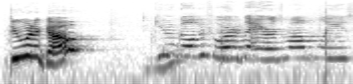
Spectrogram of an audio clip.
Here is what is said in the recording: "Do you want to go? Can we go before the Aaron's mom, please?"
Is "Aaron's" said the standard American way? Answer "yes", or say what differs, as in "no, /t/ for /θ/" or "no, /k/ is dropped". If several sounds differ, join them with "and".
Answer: no, /n/ is dropped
